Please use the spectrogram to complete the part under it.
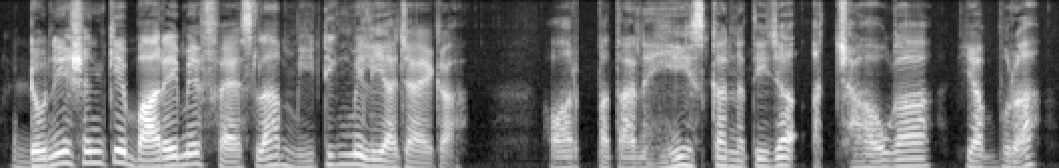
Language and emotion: Hindi, fearful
